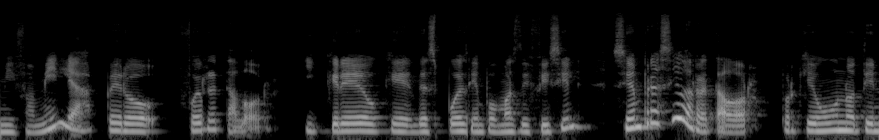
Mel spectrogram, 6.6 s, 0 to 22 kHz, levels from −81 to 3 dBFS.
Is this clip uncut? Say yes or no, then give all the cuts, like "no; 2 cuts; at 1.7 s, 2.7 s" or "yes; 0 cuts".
no; 4 cuts; at 1.5 s, 2.2 s, 3.5 s, 4.5 s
